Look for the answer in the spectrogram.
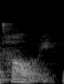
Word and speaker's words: Ptolemy: On the other hand, you had the geocentric model, which going back even further, you had Ptolemy, right? With a silent P. For planet or something.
